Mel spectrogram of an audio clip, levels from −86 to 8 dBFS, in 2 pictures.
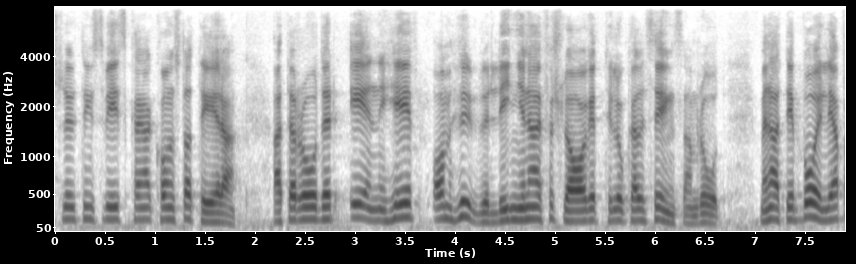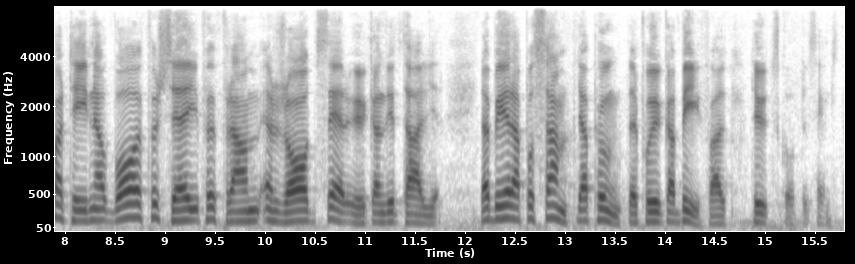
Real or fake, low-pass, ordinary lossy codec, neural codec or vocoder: fake; none; none; codec, 16 kHz, 2 kbps, X-Codec, WavLM features, trained on Multilingual LibriSpeech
